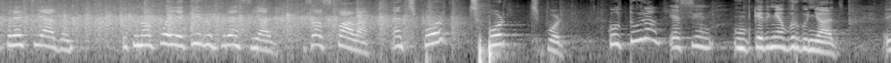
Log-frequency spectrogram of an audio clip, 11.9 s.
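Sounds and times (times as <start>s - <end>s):
audience applause honouring community theatre: 0.0s - 6.2s
speech: 0.1s - 11.8s.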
